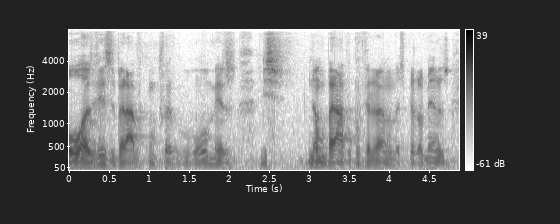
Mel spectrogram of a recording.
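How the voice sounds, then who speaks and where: The tone is bright and sharp, with vocal fry. The intonation stays monotone and flat. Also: man. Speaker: philosophy professor. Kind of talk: heated debate.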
